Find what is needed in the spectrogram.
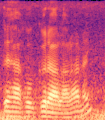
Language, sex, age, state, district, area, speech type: Bodo, male, 45-60, Assam, Kokrajhar, rural, spontaneous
